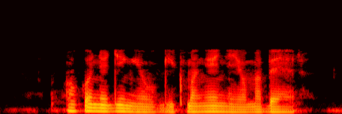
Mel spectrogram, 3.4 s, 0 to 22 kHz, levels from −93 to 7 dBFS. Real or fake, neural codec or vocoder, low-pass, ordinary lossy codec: real; none; 3.6 kHz; none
